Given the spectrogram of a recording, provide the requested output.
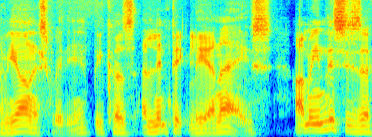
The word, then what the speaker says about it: Olympique Lyonnais: And it rhymes with mayonnaise. It does rhyme with mayonnaise also. So I like the sound of both those things. Yes, Olympique Lyonnais.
